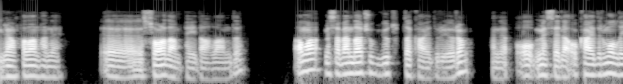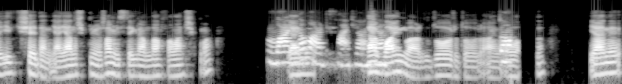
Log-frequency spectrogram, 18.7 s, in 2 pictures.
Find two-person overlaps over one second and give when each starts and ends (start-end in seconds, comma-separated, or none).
none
